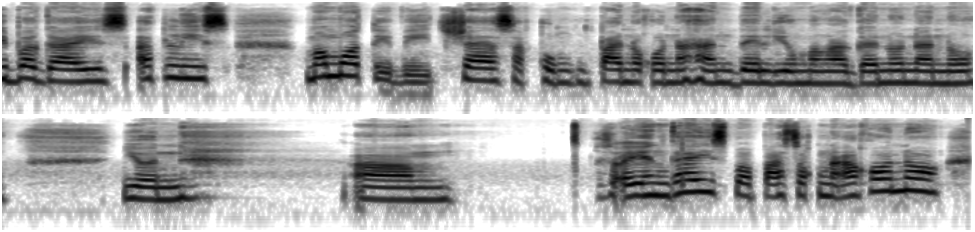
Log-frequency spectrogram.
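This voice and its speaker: Speaking at a fairly slow pace, a woman with a dark, mellow tone and fairly high pitch shows ordinary pitch variation and very even loudness in a dry, close sound with no echo. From Philippines. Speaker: vlogger, overseas worker. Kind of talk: casual vlog talk. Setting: outdoors, walking. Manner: soft-spoken.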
